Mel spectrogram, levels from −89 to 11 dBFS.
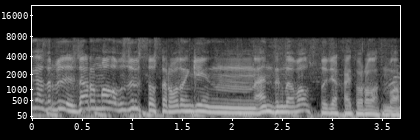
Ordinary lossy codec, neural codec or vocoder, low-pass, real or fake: none; none; none; real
